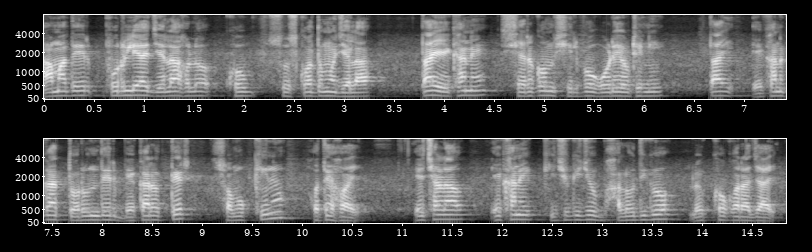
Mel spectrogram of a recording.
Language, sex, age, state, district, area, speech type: Bengali, male, 60+, West Bengal, Purulia, rural, spontaneous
